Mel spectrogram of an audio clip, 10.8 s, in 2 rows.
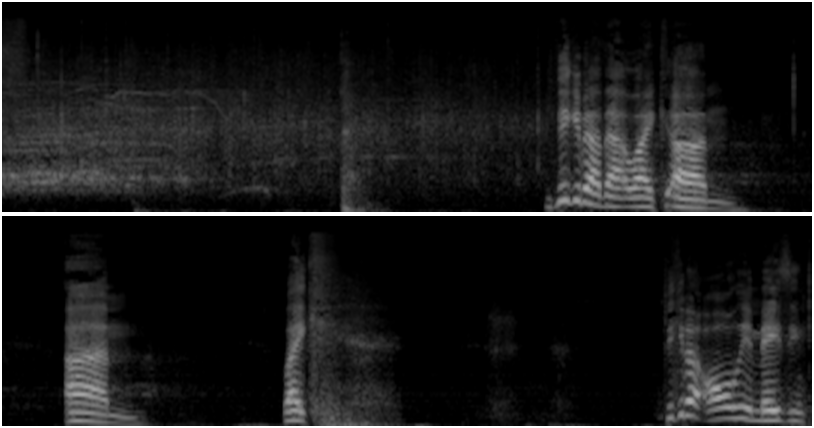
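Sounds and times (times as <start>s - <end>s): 
audience applause: 0.0s - 4.0s
sharp clap: 0.0s - 4.0s
speech: 3.6s - 5.0s, 5.8s - 6.4s, 7.3s - 7.8s, 9.8s - 10.7s.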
